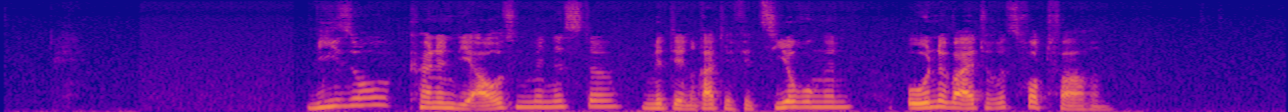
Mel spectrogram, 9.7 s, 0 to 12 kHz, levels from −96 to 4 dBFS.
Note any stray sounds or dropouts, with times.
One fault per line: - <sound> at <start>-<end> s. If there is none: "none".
none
